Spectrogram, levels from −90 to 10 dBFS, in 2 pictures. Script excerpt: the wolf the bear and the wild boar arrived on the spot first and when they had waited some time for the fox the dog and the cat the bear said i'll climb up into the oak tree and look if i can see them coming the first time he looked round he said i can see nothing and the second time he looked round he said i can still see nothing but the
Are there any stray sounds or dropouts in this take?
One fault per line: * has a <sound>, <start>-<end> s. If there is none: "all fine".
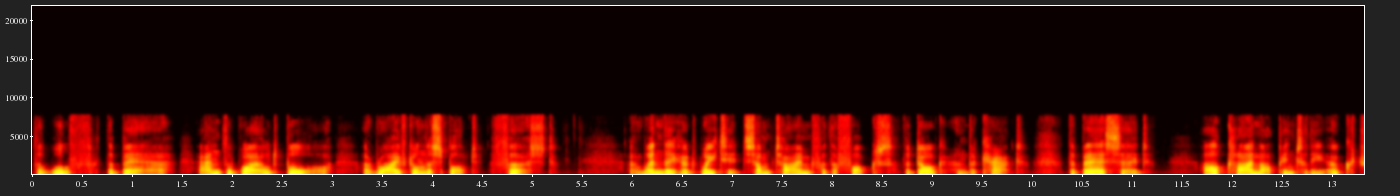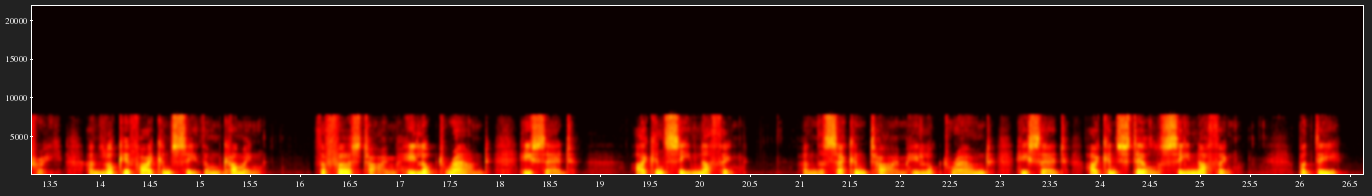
all fine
